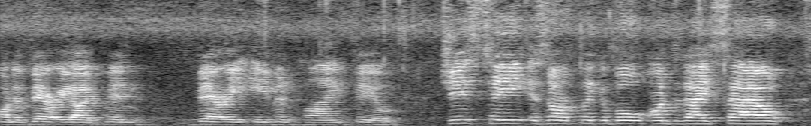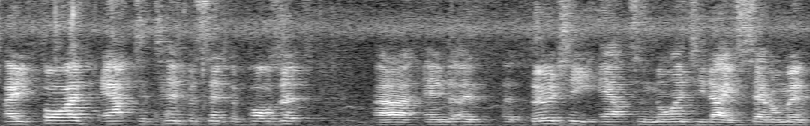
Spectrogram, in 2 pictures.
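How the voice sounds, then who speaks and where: Ordinary pitch variation and a moderate pace from a man, with noticeable background noise behind him. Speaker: real estate auctioneer. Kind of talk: property auction opening, formal spoken address to bidders. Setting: live on-site auction in front of a crowd.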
